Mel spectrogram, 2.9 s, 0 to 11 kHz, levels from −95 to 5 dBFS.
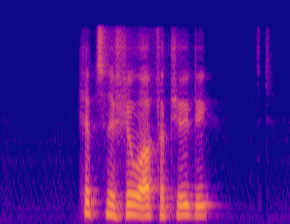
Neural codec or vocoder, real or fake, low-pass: codec, 16 kHz, 0.5 kbps, FunCodec, trained on Chinese and English, 25 frames a second; fake; 7.2 kHz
